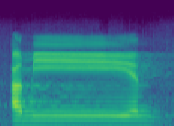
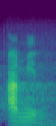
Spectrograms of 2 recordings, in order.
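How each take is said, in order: First: The first vowel is short, the second long. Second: Both the first and second vowels are short. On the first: "A-nya pendek, mimnya panjang" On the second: "pendek semua"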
